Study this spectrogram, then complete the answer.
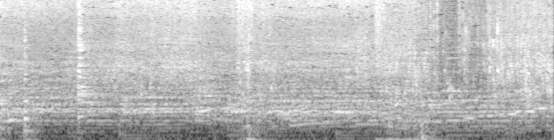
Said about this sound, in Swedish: Så, så sköljer vi ur den här pannan.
